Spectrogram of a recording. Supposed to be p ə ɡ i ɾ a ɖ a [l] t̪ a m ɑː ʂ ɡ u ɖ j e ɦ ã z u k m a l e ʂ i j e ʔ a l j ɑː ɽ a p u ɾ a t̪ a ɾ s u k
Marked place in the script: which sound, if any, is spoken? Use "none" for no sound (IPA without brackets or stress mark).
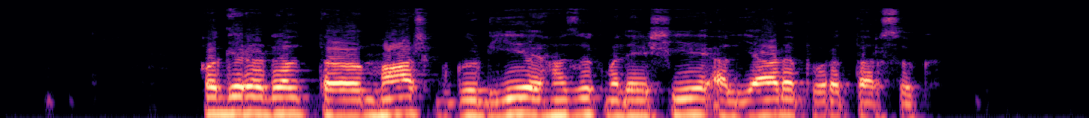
l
